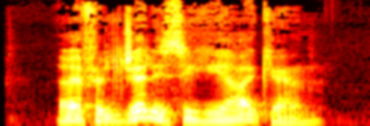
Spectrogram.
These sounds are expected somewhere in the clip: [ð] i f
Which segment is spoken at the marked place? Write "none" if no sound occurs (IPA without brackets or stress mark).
ʁ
